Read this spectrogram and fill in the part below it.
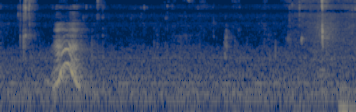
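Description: Biting into a white fudge coated chocolate Timbit doughnut hole, one soft close bite followed by quiet, faint chewing in a still room.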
